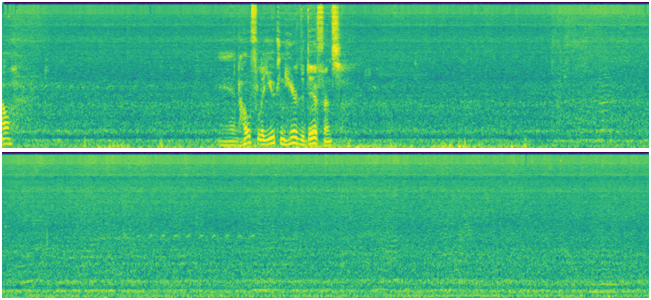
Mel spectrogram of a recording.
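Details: Honey bee swarm developing from a garden hive around one in the afternoon, after a week of cold, damp weather: a steady, low, droning hum fills the air throughout, with a brief burst of human speech early on.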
